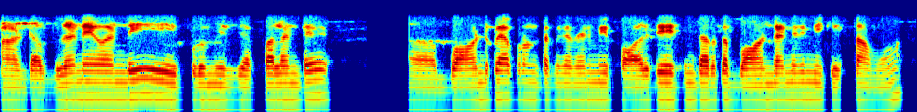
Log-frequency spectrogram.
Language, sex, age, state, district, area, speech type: Telugu, male, 60+, Andhra Pradesh, Konaseema, urban, conversation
